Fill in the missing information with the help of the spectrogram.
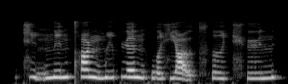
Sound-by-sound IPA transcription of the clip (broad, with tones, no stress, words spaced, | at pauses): t͡ɕḭ˨˩ŋn̪i˧˥nt̪ʰɑ˥˩ŋmi˧˥ pɥɛ˥˩nkwɔ˩ɕjɑ̰˨˩ʊ̯ t͡sʰɹ̩˧˥t͡ɕʰy˧˥n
